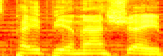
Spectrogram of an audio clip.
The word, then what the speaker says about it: papier-mâché: Papier, it actually is papier-mâché because it's French.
